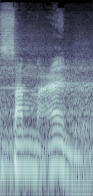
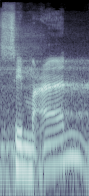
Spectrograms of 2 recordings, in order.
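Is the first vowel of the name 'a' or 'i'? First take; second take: a; i. First: The first vowel is an 'a' sound. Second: The first vowel is an 'i' sound. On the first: "dibaca fathah sinnya" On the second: "dengan dibaca kasrah sinnya"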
